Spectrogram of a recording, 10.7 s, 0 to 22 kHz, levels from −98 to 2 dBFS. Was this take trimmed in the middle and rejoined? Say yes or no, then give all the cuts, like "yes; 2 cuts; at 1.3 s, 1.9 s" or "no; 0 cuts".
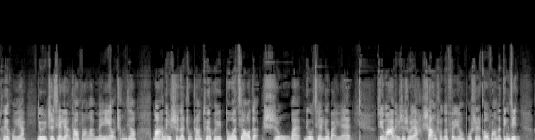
no; 0 cuts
